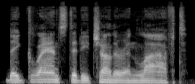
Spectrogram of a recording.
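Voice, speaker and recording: A man's voice: low voice, fairly even intonation, normal speed, no echo, studio quality. A man narrating a scripted story as the narrator of an audio drama.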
